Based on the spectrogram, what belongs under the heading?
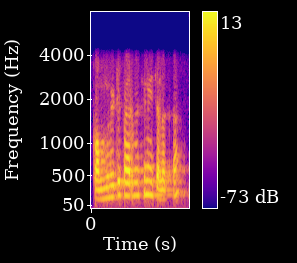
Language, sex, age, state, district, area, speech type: Marathi, male, 18-30, Maharashtra, Gondia, rural, conversation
